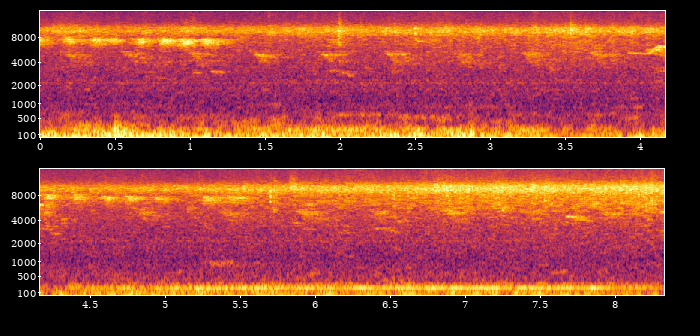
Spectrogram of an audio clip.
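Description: Outdoor ambience: small birds chirping over and over, a steady high insect drone, and a low rumble that is loudest in the first few seconds. A steady low hum comes in about halfway through.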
